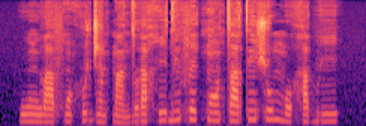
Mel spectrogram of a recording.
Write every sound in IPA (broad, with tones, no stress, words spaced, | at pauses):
wũ˨wa˨ fɔ̃˨hu˧d͡ʒã˨ k͡pã˨do˧ɾa˧ hi˧dĩ˦fe˦ k͡pɔ̃˦ta˦ tĩ˦ʃu˦ mo˧ha˦bi˦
